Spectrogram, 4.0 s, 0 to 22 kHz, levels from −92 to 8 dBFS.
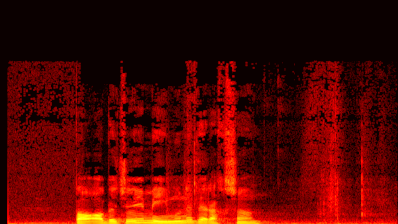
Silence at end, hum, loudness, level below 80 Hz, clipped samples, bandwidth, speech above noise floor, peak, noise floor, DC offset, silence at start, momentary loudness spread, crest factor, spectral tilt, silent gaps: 0.35 s; none; -21 LUFS; -48 dBFS; under 0.1%; 16 kHz; 26 dB; -2 dBFS; -46 dBFS; under 0.1%; 0.1 s; 10 LU; 20 dB; -7 dB/octave; none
